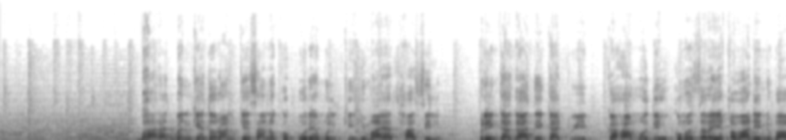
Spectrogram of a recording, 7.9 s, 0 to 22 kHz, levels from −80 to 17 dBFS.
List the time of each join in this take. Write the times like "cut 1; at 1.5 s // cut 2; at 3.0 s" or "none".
cut 1; at 1.2 s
